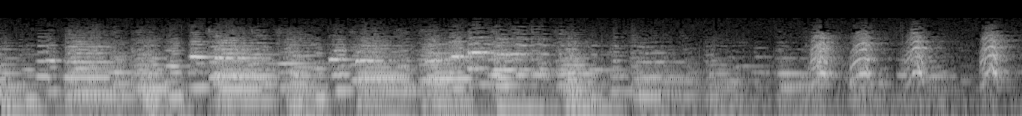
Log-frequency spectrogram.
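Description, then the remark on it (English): A small dog barks and yips in rapid, excited bursts, loud, with a quick run of sharp yaps near the end. “Dear, they would have a dog.”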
